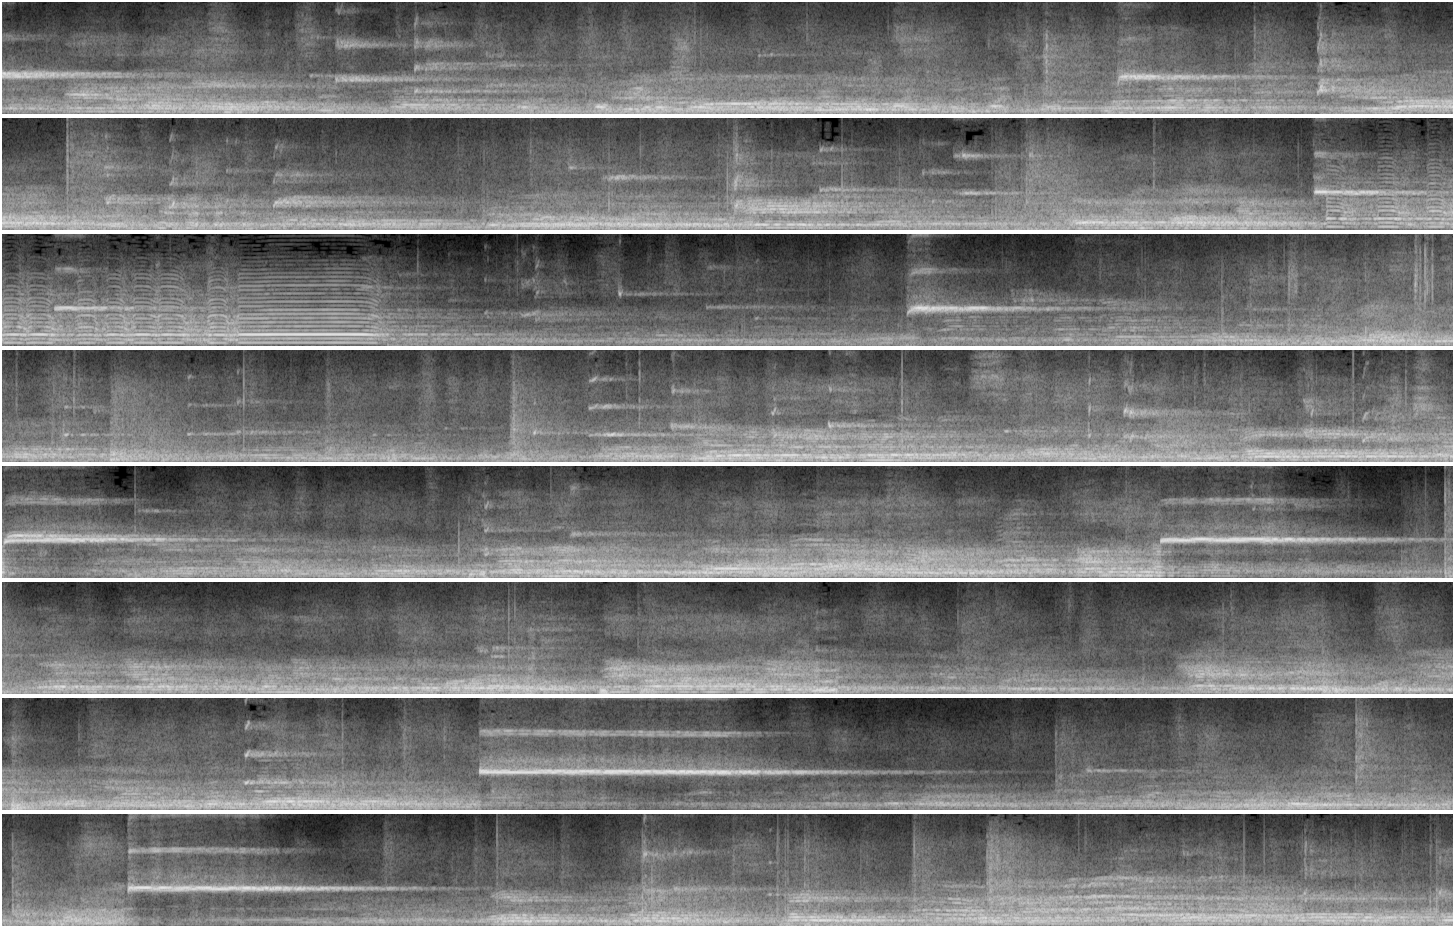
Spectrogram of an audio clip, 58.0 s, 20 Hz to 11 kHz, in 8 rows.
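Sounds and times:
referee's whistle blasts: 0.0s - 0.6s, 5.6s - 6.7s, 13.8s - 16.6s, 19.0s - 20.0s, 28.9s - 30.2s, 34.7s - 36.2s, 45.9s - 48.0s, 51.4s - 53.0s
players and spectators shouting: 0.0s - 17.5s, 51.3s - 58.0s
ball bouncing on hall floor: 35.9s - 36.5s, 53.9s - 56.0s.

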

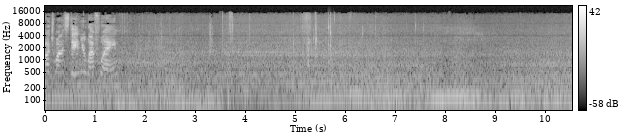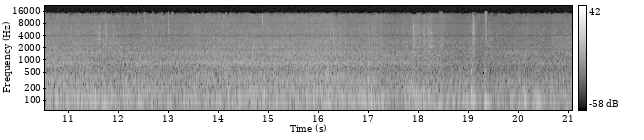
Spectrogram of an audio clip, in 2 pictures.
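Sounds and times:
car engine and tyre rumble: 0.0s - 21.0s.

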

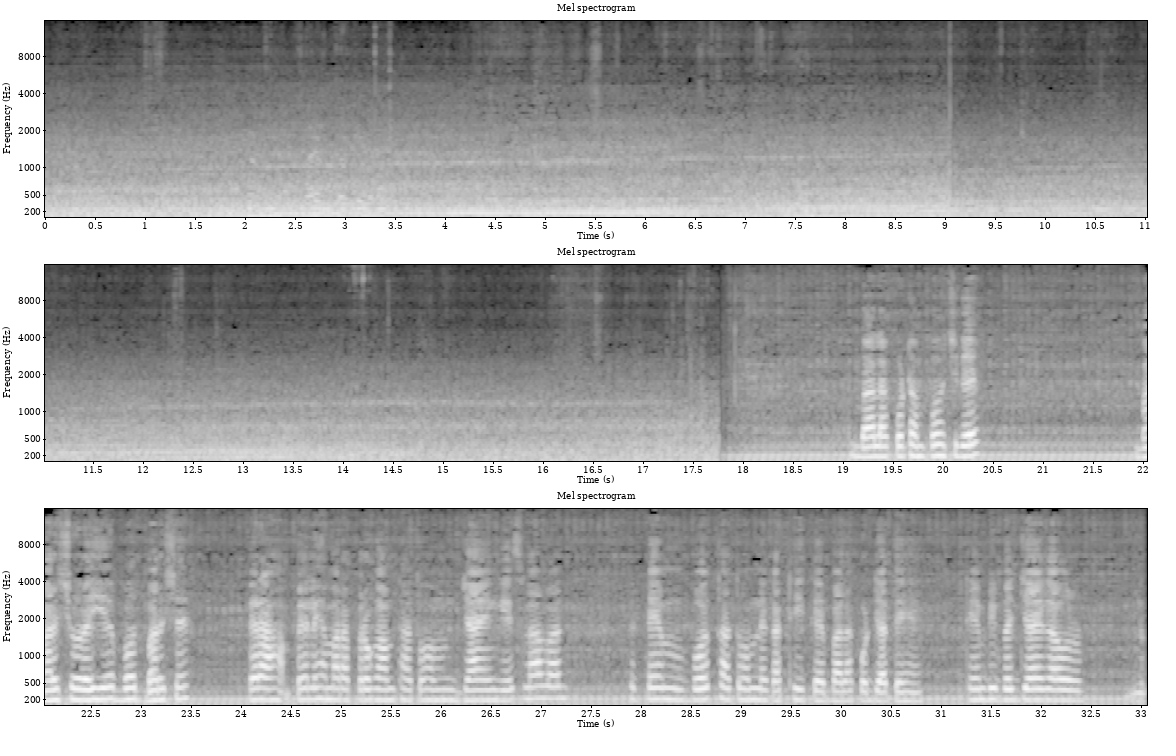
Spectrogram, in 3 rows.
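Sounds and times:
low hum: 0.0s - 26.6s
road and engine drone inside car: 0.0s - 33.0s.

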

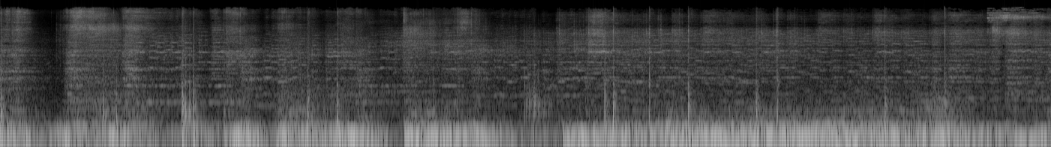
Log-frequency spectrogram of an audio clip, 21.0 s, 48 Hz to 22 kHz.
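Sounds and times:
firework shells bursting: 1.7s - 5.0s, 10.4s - 20.0s.

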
